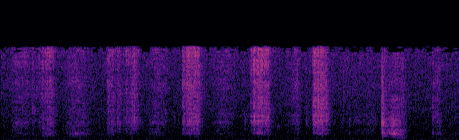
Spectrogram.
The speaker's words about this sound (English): We'll cut these out first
